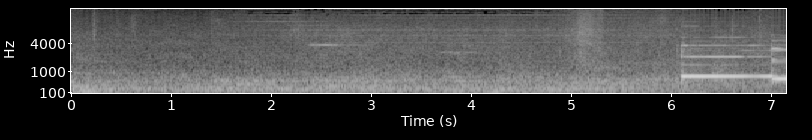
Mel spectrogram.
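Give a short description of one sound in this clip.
An elevator hums steadily as it moves along its shaft.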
